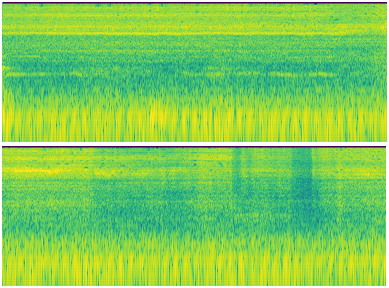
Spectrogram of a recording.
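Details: Shop main heater's hot-water system left unbled after recent work, heater cold: a steady high hiss of trapped air escaping at the radiator bleeder.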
